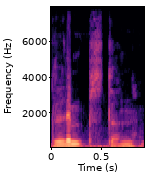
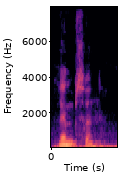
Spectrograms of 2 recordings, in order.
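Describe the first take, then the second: First: The name ends with a full 'stone' sound. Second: The name ends with a short 'son' sound. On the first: "There's a place called Lympstone" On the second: "it's referred to some as Lympson? Lympson. No Lympstone, just Lympson"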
